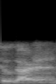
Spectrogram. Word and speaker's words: Hoegaarden: beer world renowned I guess this is a who Garden it's spelled oh Garden but it's pronounced who Garden in fact it even says how to pronounce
